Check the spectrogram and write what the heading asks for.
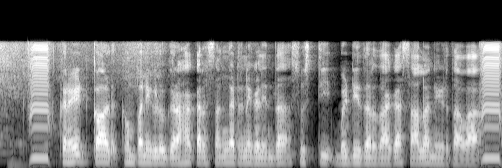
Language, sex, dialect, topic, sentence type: Kannada, male, Central, banking, statement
